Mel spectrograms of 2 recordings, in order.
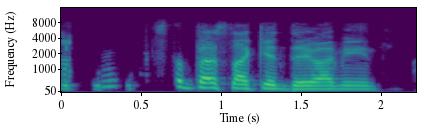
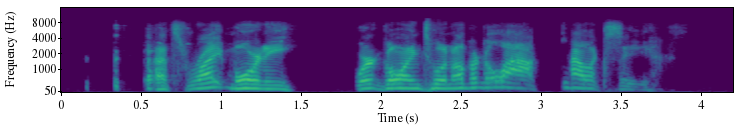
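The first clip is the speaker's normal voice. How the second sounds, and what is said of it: Impression of a cartoon character's voice. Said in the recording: “the new voice ... my impression's not bad either”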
